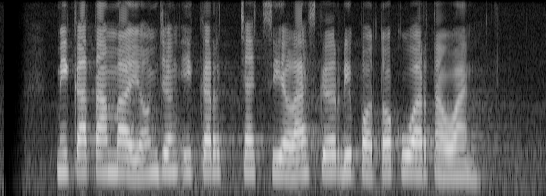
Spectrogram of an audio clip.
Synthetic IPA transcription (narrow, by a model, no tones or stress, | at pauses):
mikat̪ambajɔŋd͡ʒɨŋʔikərt͡ʃat̪̚silaskɨrdipɔt̪ɔkuwart̪awan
